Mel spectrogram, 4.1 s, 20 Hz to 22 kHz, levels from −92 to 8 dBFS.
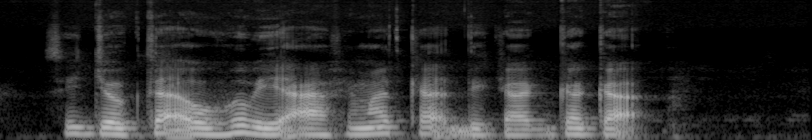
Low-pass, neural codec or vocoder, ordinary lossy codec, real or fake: none; none; none; real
